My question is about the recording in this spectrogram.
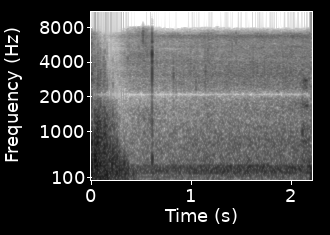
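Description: Handling noise from the camera being moved about close over the fish on the grass: a brief rustle right at the start that fades within half a second, then a faint steady low rumble with a small click.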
